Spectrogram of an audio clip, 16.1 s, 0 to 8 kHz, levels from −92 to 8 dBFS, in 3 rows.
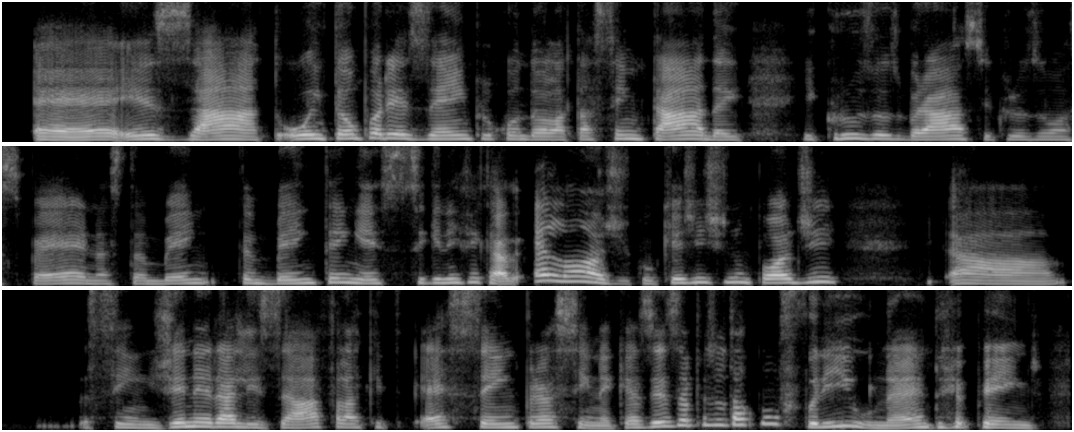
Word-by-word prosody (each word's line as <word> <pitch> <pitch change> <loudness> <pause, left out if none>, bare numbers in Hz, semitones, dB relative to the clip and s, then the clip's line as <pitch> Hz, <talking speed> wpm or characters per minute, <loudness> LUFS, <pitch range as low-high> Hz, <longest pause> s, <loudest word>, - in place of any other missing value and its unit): É 165 -3 +4 0.2
é - - -2
exato, 185 -1 +3
ou 215 - +6
então 225 +1 +1
por 250 +1 0
exemplo 205 -2 0
quando 190 -1 -7
ela 180 -1 0
tá 185 +2 -6
sentada 200 -2 +3
e 165 - -12 0.3
e 190 - -11
cruza 220 0 -3
os 205 - -5
braços 185 +1 +2
e - - -12
cruzam 175 0 -12
as 170 -2 -12
pernas 170 -1 -4
também, 175 +5 -7
também 190 0 -4
tem 225 -1 -2
esse 190 0 -7
significado. 220 - +1
É 325 - +5
lógico 220 - +1
que 210 - 0
a - - +4
gente 235 +1 -4
não 245 -1 -1
pode 220 +4 +2 0.5
a 160 -4 -2 0.5
assim 180 -4 -6
generalizar, 195 -3 +2
falar 190 -2 -2
que 195 +1 -16
é - - -1
sempre 195 0 -2
assim, 195 -5 -3
né, 135 -1 -5
que 185 - -6
às 185 - -3
vezes 235 +4 +4
a 295 - +2
pessoa 310 +1 -3
está 330 +1 +3
com 380 +3 -4
frio, 230 - +2
né, 150 +5 0
de 195 -1 -4
repente. 180 -7 -2
195 Hz, 195 wpm, -25 LUFS, 175-220 Hz, 0.5 s, ou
